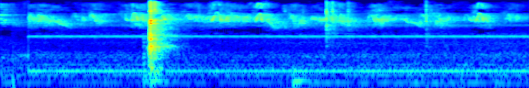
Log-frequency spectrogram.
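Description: Birds chirping in the background over a steady hum, with one sharp knock about a second and a half in.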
